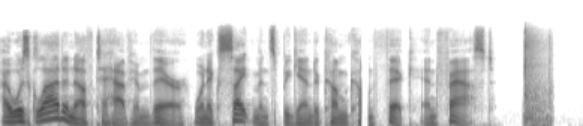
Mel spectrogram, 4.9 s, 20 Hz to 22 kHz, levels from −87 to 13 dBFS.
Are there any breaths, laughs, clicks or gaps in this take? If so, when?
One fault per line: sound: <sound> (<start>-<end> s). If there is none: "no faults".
sound: dropout (3.0-3.1 s)
sound: squeak (4.4-4.6 s)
